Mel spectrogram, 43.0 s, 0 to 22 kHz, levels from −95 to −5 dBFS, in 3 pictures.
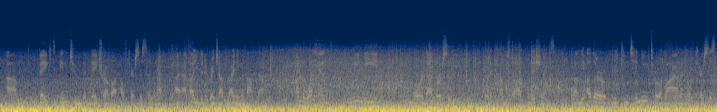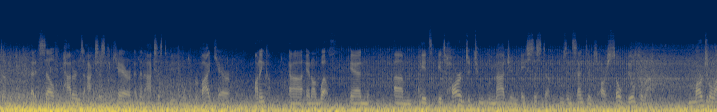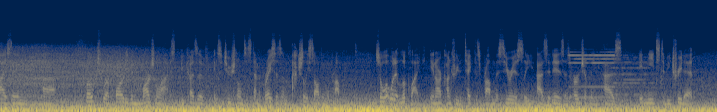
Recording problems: muffled; slightly; fading above 3.5 kHz
wind noise on the microphone; heavy; 1 dB below the speech
traffic noise; loud; throughout; 6 dB below the speech

